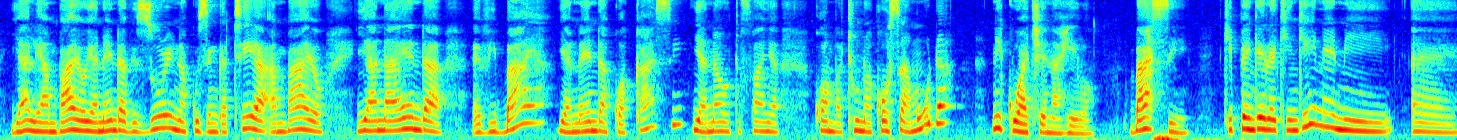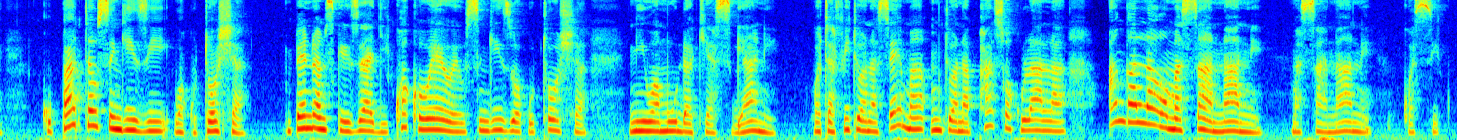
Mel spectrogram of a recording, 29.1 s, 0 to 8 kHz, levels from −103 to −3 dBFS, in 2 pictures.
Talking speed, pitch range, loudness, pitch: 110 wpm, 185-230 Hz, -23 LUFS, 200 Hz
